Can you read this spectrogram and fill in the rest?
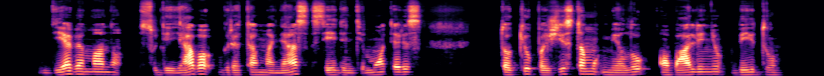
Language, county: Lithuanian, Vilnius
